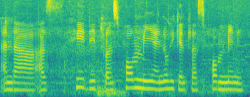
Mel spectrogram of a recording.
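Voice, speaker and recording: A woman's voice: on the low side, steady tone, moderate pace, darkish tone, slight background noise. A woman, sharing her life story in a hesitant, plain way. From Tanzania. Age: 50s. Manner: hesitant, plain, with Swahili words mixed in. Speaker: guest sharing testimony. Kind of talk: personal testimony interview.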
